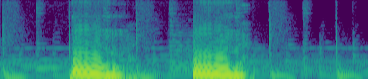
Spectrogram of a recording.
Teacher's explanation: The buzzing feeling means that mm is a voiced sound. When we feel that buzzing or vibration, we are using our voice to make the sound.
